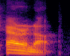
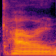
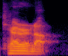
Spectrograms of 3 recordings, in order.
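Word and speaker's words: Carindale: shopping center and yeah it's pronounced carrying up current up yeah you weren't carrying up you should see my outtake i'll be like karine yep i don't know karen it's just carrying up yeah more than one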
